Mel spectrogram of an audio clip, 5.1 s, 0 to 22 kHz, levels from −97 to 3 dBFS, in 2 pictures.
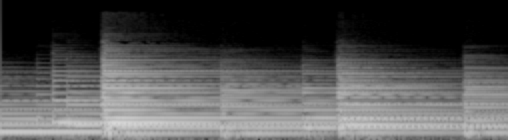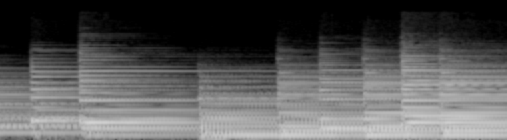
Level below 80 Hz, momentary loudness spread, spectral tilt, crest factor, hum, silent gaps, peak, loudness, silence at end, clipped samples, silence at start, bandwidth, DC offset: -42 dBFS; 8 LU; -8 dB/octave; 16 dB; none; none; -2 dBFS; -19 LUFS; 0 s; under 0.1%; 0 s; 7 kHz; under 0.1%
